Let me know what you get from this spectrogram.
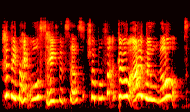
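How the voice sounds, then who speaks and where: A woman voicing a frantic young woman who wails high and tearful in grief. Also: moderate pace, a bit bright, highs cut off. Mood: sobbing.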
